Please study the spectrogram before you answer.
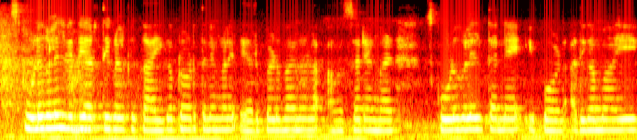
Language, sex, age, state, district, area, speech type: Malayalam, female, 18-30, Kerala, Kollam, rural, spontaneous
